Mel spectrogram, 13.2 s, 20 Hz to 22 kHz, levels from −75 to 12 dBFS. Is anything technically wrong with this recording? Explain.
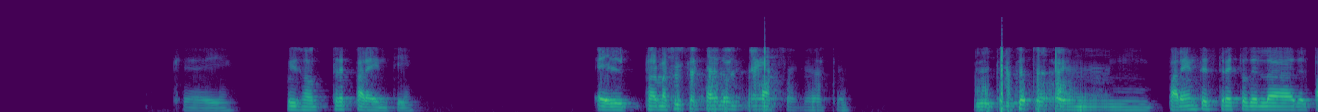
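Yes. From 6.68 to 11.10 s there is a codec payload misread. The sending and receiving ends disagree on the bit order of the G.726 code words. Most decoded difference values are therefore wrong, and the adaptive prediction drifts. The speech is buried in harsh distortion. The rest of the clip carries only light band-limited coding damage from the G.726 coding, which fits 32 kbit/s.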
